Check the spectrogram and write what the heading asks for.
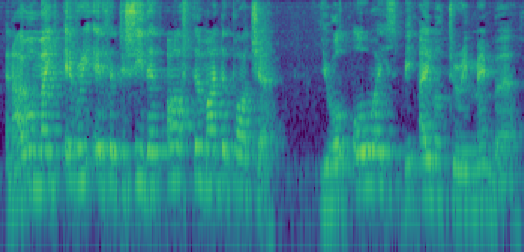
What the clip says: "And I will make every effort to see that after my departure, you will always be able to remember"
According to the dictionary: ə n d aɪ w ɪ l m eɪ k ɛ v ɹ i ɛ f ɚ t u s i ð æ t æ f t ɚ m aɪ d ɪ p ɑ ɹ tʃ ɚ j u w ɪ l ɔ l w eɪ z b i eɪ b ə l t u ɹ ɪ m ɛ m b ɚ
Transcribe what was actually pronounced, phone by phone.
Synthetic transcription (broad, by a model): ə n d aɪ w ɪ l m eɪ k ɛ v ɹ i ɛ f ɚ t u s i ð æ t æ f t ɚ m aɪ d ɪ p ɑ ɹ tʃ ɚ j u w ɪ l ɔ l w eɪ z b i eɪ b ə l t u ɹ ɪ m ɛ m b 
